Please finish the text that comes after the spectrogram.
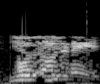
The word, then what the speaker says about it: Ontogeny: Ontogeny. Mispronouncing it. It's ontogeny.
